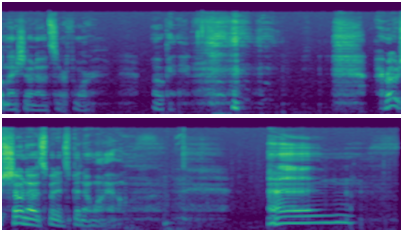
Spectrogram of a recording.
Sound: laughing

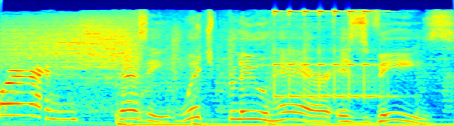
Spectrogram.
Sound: bell dings

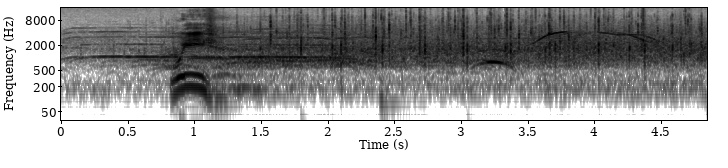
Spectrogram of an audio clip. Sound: audience cheers

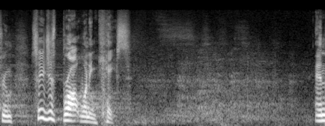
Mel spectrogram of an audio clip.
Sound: audience: Laughter

